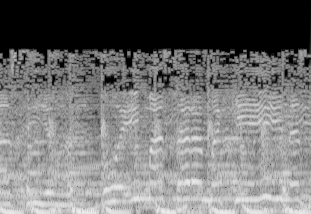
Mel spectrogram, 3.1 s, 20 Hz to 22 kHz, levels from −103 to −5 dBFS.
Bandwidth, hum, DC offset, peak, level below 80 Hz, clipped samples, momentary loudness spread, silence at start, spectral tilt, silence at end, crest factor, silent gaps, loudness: 8.8 kHz; none; under 0.1%; -6 dBFS; -22 dBFS; under 0.1%; 2 LU; 0 s; -5 dB/octave; 0 s; 10 dB; none; -17 LUFS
